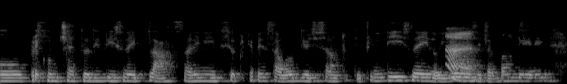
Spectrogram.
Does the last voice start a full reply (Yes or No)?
No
